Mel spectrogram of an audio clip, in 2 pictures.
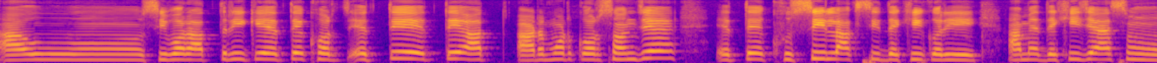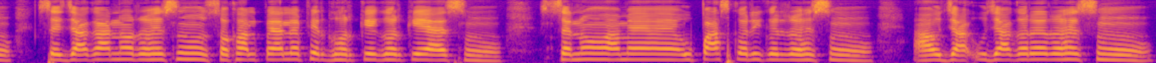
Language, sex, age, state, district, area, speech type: Odia, female, 45-60, Odisha, Bargarh, urban, spontaneous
